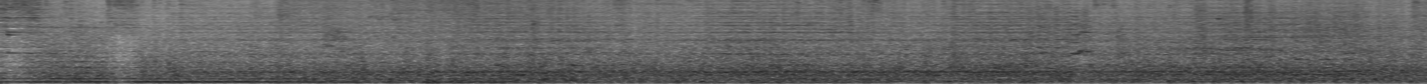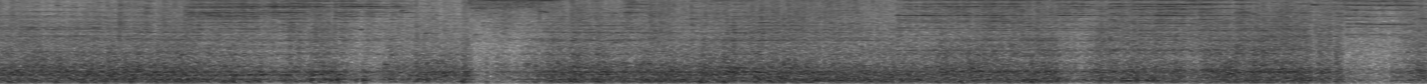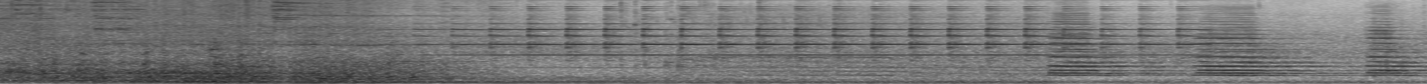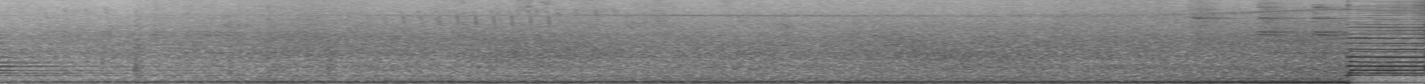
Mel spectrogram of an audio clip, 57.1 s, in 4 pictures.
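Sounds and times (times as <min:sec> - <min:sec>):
high wheel squeal: 0:00.0 - 0:01.4, 0:23.2 - 0:30.0
crossing bell ringing: 0:00.0 - 0:08.9, 0:22.5 - 0:30.2, 0:31.2 - 0:42.2, 0:54.7 - 0:57.0
wheels clacking over rail joints: 0:00.0 - 0:40.6
diesel locomotive passing: 0:00.0 - 0:57.0
train horn blasts: 0:39.0 - 0:43.8, 0:56.1 - 0:57.0.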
